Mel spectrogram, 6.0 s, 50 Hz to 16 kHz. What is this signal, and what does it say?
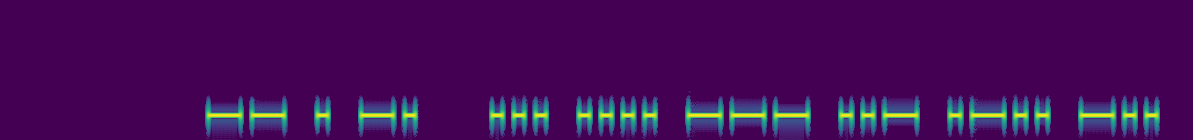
Morse code, heard as a keyed tone, about 22 wpm, 700 Hz. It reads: MEN SHOULD
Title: Sentences from Top 1000 Words - Review Part 3 - 22wpm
